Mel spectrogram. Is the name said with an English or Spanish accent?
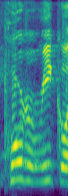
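English. The name is said with a plain English accent. The speaker calls it right. "just say Puerto Rico at that point"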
